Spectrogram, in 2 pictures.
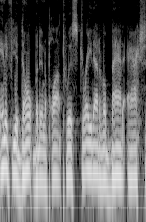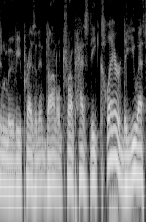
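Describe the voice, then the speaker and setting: This man has a very deep, low pitch and a dark, mellow tone that is somewhat breathy. He speaks at a moderate pace with ordinary pitch variation. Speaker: live call-in show host. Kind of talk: casual live stream chat; reading out written comedy news.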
